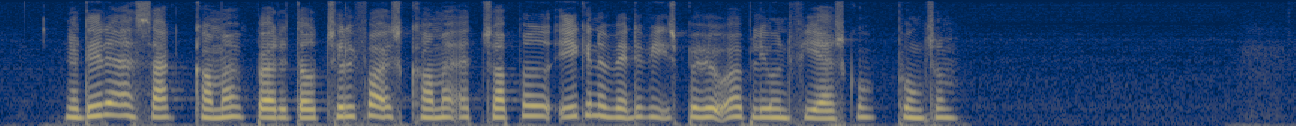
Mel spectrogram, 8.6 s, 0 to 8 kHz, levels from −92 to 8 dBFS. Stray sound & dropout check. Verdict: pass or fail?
pass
